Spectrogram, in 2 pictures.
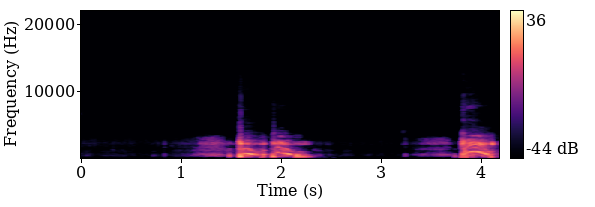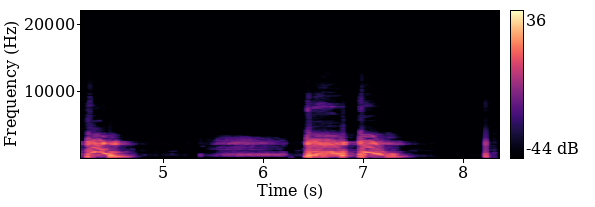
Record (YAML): three_cough_length: 8.4 s
three_cough_amplitude: 32768
three_cough_signal_mean_std_ratio: 0.45
survey_phase: beta (2021-08-13 to 2022-03-07)
age: 45-64
gender: Male
wearing_mask: 'No'
symptom_none: true
symptom_onset: 12 days
smoker_status: Never smoked
respiratory_condition_asthma: false
respiratory_condition_other: false
recruitment_source: REACT
submission_delay: 3 days
covid_test_result: Negative
covid_test_method: RT-qPCR
influenza_a_test_result: Negative
influenza_b_test_result: Negative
